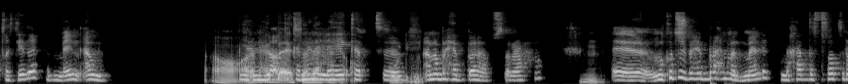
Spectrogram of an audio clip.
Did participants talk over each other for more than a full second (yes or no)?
yes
